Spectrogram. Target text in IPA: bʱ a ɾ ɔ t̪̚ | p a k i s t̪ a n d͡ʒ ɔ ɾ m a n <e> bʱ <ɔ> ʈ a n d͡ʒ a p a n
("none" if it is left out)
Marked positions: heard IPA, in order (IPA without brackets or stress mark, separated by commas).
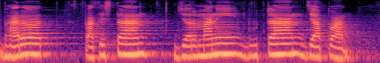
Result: i, u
